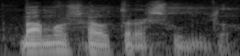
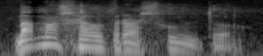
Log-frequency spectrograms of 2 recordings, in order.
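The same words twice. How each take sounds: First: Said in the usual way. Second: A dry Valladolid-accent "Vamos a otro asunto", pitched higher like a notary's closing line. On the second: Shown as a demonstration. El director imita el acento de Valladolid, frase de notario. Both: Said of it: "con acento de Valladolid".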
